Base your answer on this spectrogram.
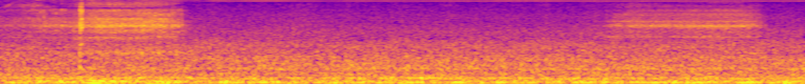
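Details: A sleeping Chow Chow puppy, Murphy, snores at night with soft, breathy, hissing breaths about three seconds apart.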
